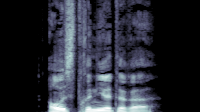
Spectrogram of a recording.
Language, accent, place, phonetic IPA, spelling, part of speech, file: German, Germany, Berlin, [ˈaʊ̯stʁɛːˌniːɐ̯təʁə], austrainiertere, adjective, De-austrainiertere.ogg
- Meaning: inflection of austrainiert: 1. strong/mixed nominative/accusative feminine singular comparative degree 2. strong nominative/accusative plural comparative degree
